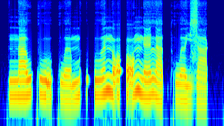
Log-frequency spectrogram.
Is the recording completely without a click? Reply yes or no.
yes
